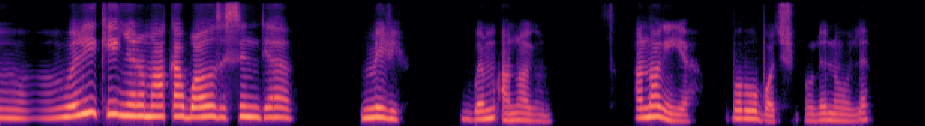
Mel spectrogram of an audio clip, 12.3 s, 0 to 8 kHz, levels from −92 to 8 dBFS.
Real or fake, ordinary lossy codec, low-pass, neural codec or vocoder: fake; none; 7.2 kHz; codec, 16 kHz, about 1 kbps, DyCAST, with the encoder's durations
